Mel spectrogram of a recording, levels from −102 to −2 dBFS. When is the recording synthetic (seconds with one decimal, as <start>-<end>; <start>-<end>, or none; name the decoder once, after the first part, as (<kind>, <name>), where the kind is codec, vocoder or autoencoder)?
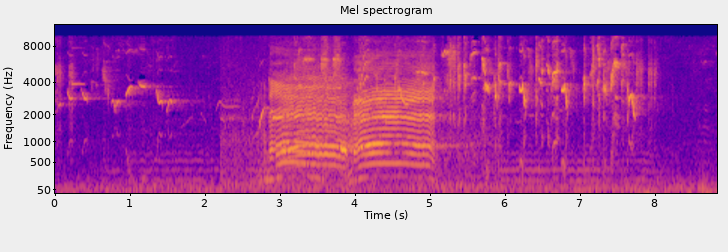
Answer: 7.1-8.8 (vocoder, Vocos)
